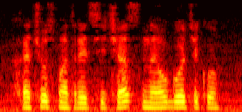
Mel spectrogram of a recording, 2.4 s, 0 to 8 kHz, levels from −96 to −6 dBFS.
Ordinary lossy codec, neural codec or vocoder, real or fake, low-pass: MP3, 32 kbps; none; real; 7.2 kHz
